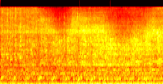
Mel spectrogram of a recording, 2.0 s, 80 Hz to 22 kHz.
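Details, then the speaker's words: 360 Magnum V8 on run stand, first run, timing set to 13° BTDC initial after backing off for slow starting: even steady low idle, smooth firing, no knocks or misses; normal idle, minor drain-plug and freeze-plug leaks noted. "so after playing with the timing a bit she's at 13° before top dead center now for initial timing and I'm all right with that sounds like she's running good"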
